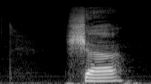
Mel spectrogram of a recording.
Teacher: Di tempat yang sama kayak jim, tapi dia agak jauh sedikit dari langit-langit. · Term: shin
